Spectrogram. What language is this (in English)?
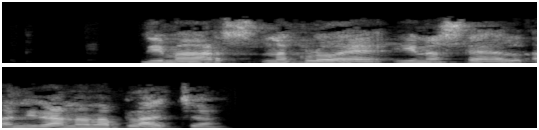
Catalan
